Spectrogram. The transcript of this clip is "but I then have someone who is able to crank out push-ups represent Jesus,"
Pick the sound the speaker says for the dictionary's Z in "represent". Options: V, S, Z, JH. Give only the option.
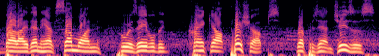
Z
